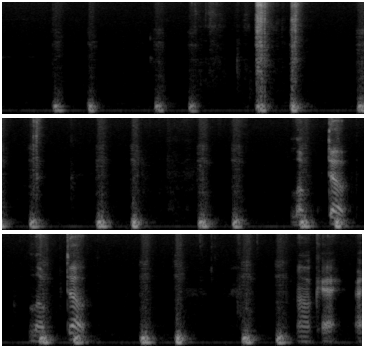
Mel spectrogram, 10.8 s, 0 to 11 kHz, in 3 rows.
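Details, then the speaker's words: Normal heart sounds played in a cardiovascular physiology lecture: steady paired lub-dub sounds at about 60 beats a minute, regular rhythm. "you got it okay so those are normal heart sounds"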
